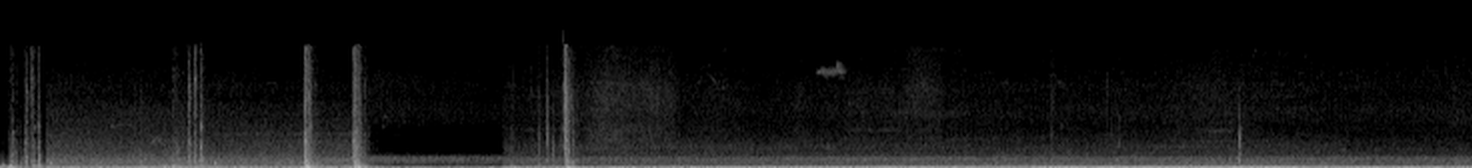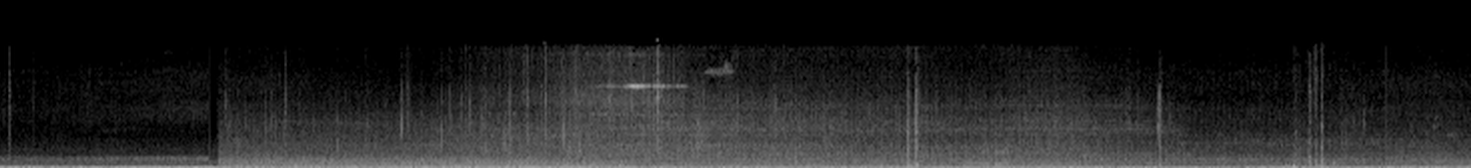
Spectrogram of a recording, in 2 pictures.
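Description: In a radio drama, a car drives off. A few sharp clicks come first, then a steady engine rumble runs through the rest, changing in tone partway through.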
